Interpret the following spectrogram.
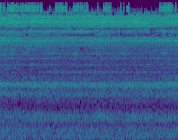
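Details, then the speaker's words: Older gas pressure camp stove on a Stansport propane converter, burner lit: steady even hissing roar, gas heard regulated down and back up, no sputter or flutter; normal burner flame roar. "You know, it's it's very unfortunate that it's so bright, but you can hear like I'm going to turn this down. You can hear the sound of the gas literally being regulated down and back up."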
